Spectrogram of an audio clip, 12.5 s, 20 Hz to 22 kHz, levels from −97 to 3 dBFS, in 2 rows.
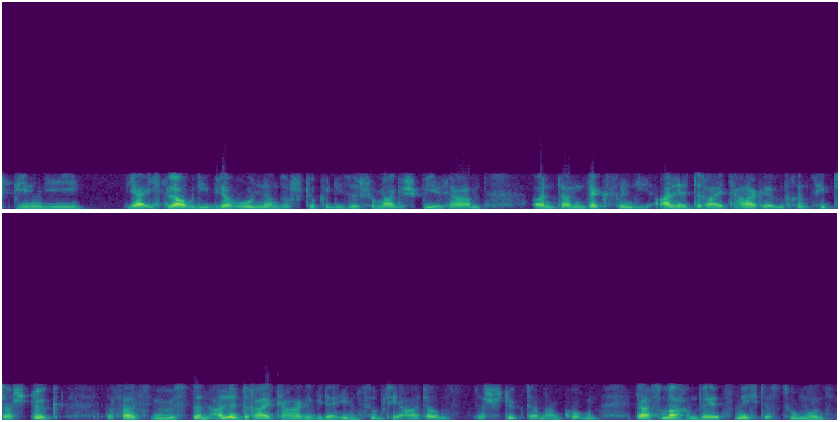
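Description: Nothing stood out on listening to this speech as a technical fault.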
